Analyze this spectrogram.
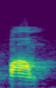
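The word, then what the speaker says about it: palm: ए एल F half P ए एल एम पाम और एस एल एमन तो सामन भी बोल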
